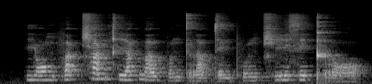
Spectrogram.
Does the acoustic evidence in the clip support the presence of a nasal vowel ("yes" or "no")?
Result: no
